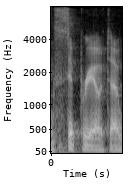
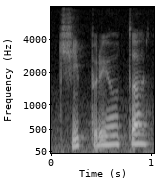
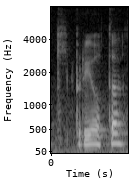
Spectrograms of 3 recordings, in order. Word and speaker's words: Cipriota: I was saying Cipriota, which I should have known. Yeah, if there's a C at the beginning of a word in Italian, it's Cipriota, Cipriota, something like that.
